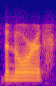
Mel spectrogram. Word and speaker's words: NXRTH: So it's the North, but it doesn't look like the North unless you know it's the North.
